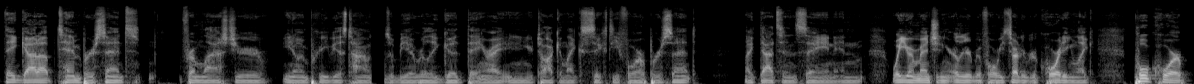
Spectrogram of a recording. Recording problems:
none

